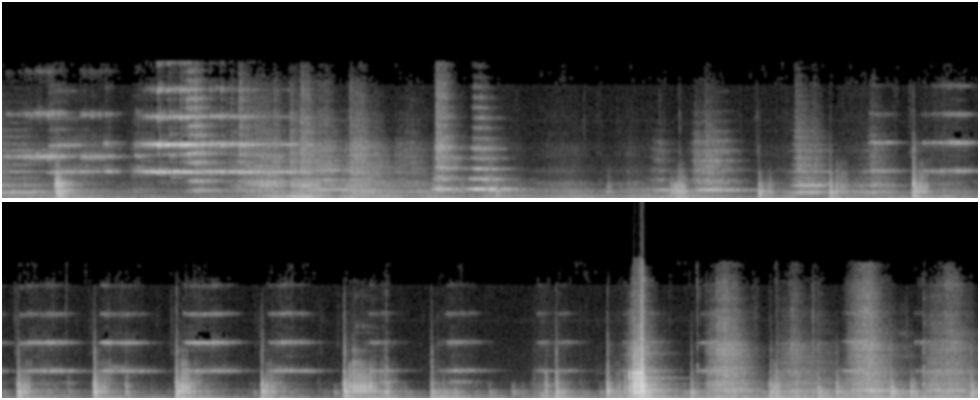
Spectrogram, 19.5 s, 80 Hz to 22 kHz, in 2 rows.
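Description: Welger AP41 small square baler turned over by hand at the flywheel with the knotter tripped, its knotter, needle and plunger linkage squeaking and clicking metal on metal as it runs through a tie cycle. The squeaks come about once a second in the second half, and a single loud clack comes about 16 seconds in.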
